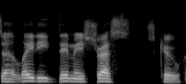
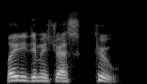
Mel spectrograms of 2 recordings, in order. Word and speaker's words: Dimitrescu: Romanian speakers in replies pointed out that the fans were not far off. They would pronounce it Lady Dimitrescu. This is the same to the assumed pronunciation. It's more the emphasis on the "ku" at the end.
